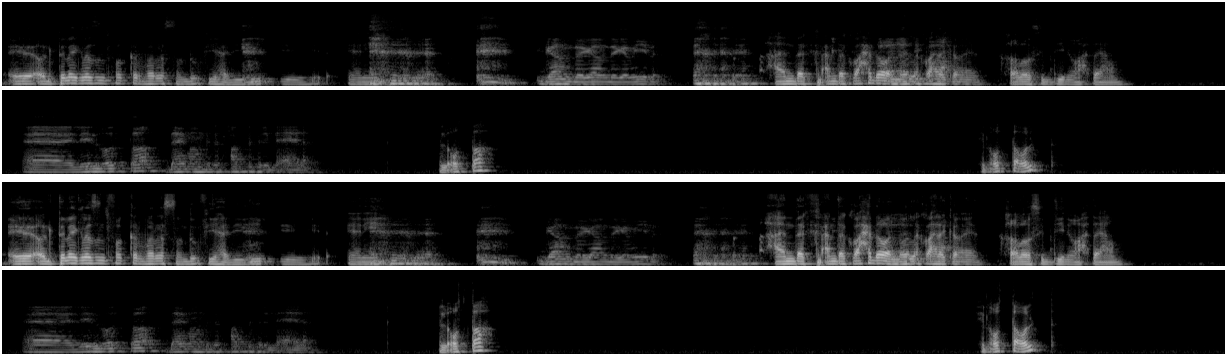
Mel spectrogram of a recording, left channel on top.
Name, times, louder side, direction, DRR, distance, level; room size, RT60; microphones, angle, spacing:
voice 1, 0.1-3.2 3.5-3.8 7.7-9.8 10.0-11.2 16.6-17.1 22.0-22.6, right 4 dB, 55° right, 0.4 m, -28 dB
voice 2, 2.4-2.7 3.7-6.6 6.9-7.8 8.8-9.7 12.4-15.4, left 2 dB, 45° left, 1.5 m, -38 dB
9.3 x 3.9 x 3.5 m
head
